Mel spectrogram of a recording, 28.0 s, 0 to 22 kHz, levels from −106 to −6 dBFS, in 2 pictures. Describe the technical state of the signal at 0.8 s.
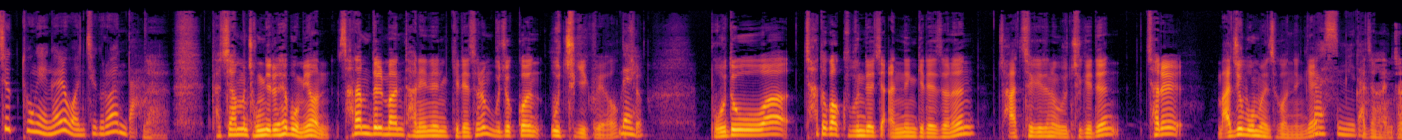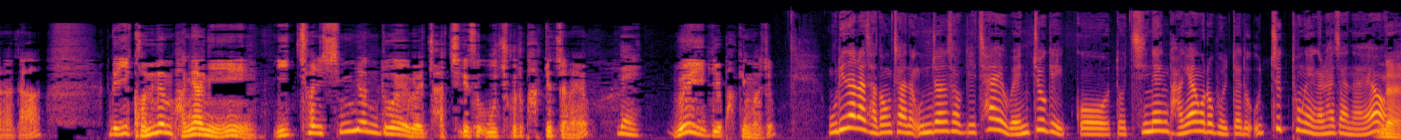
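At 0.8 s the speech signal is intact, with no dropout, distortion or other fault audible at that moment.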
